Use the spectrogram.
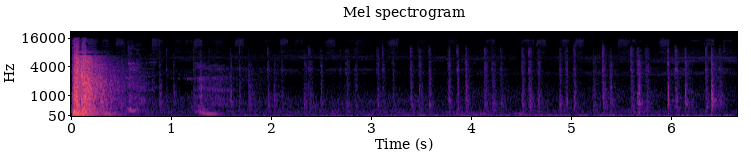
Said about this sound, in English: I heard gunfire.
